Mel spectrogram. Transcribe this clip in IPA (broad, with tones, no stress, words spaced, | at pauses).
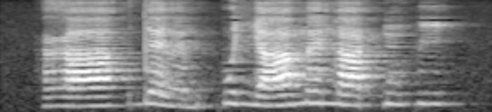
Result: ɣaː˧ | dɛ˦˨lɛ̃˨bu˦kʷa˦ ɲaː˨˦mɛ̃˦naː˧ k͡pũ˦pi˦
